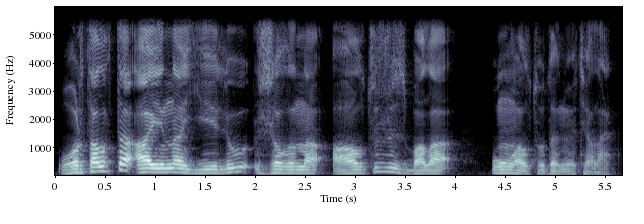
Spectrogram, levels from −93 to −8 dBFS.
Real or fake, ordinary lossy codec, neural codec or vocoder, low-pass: real; none; none; 5.4 kHz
